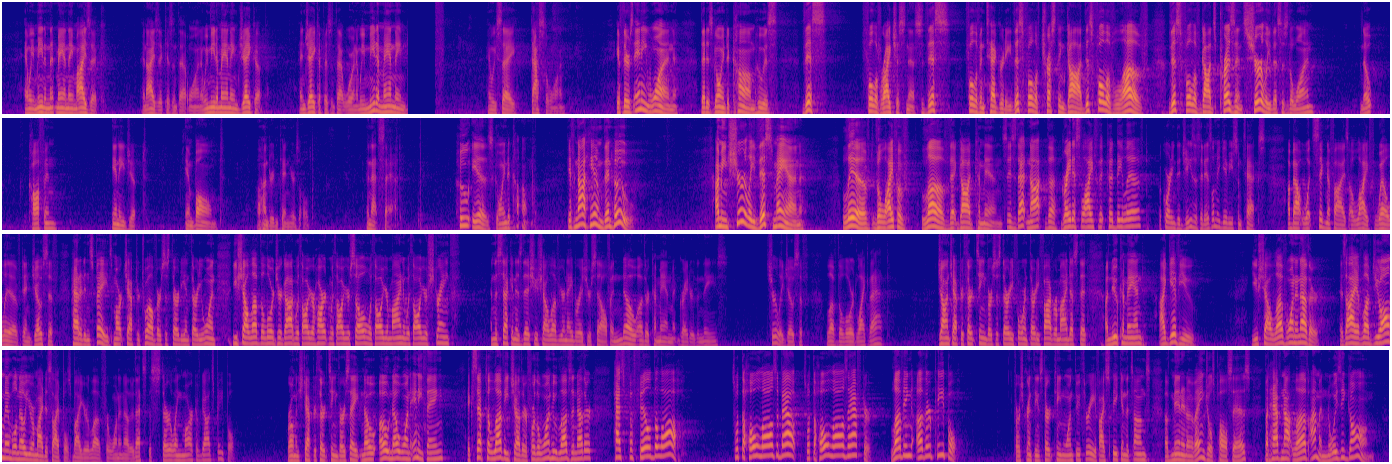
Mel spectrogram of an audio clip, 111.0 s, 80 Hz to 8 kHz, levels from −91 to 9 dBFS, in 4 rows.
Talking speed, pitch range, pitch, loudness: 170 wpm, 115-165 Hz, 140 Hz, -30 LUFS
